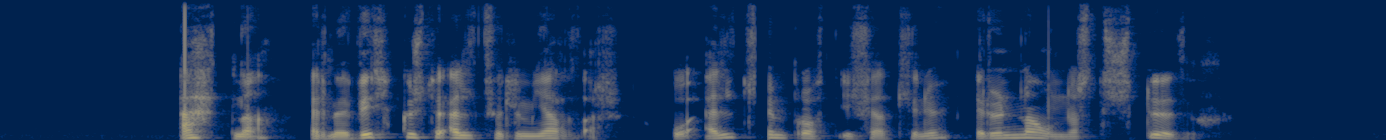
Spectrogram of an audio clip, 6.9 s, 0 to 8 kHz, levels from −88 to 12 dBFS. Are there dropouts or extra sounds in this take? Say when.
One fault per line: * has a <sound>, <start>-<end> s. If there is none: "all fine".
* has a dropout, 3.8-3.9 s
